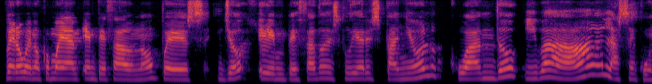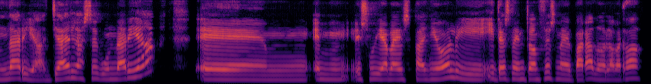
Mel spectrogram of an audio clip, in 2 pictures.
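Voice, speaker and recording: A woman's voice: mid-range voice, normal speed, no room sound, studio quality. A young Polish woman and Spanish teacher, chatting as a guest with a Spain-style accent, enthusiastic and full of fillers. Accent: Polish, speaking Spanish with a Spain accent. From Poland. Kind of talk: casual conversation.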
